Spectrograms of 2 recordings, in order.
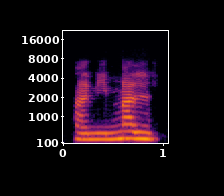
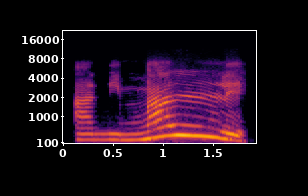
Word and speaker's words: animal: la palabra era animal animales entonces perdió la última sílaba aunque perdió la última sílaba conservo el acento en la penúltima entonces cuando pierde la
